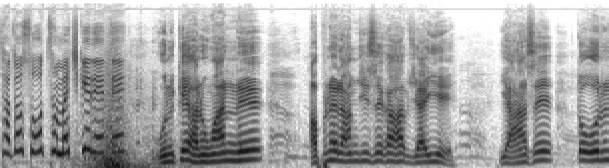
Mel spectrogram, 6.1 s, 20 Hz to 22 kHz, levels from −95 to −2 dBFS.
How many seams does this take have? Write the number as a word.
one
